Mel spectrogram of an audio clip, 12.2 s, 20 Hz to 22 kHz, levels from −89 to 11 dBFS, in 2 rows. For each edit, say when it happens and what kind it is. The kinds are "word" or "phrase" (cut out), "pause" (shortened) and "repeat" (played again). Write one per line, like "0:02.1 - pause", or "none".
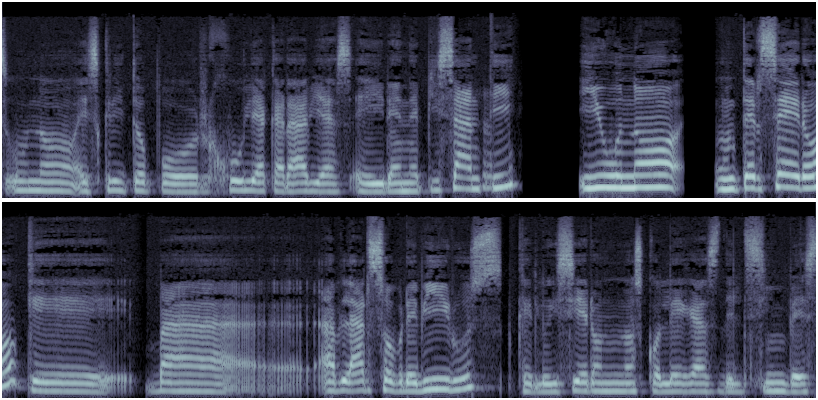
0:09.8 - word

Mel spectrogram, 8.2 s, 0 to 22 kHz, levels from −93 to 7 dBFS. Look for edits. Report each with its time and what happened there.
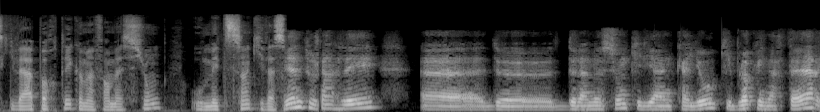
0:01.8 - pause
0:02.8 - phrase
0:03.2 - word

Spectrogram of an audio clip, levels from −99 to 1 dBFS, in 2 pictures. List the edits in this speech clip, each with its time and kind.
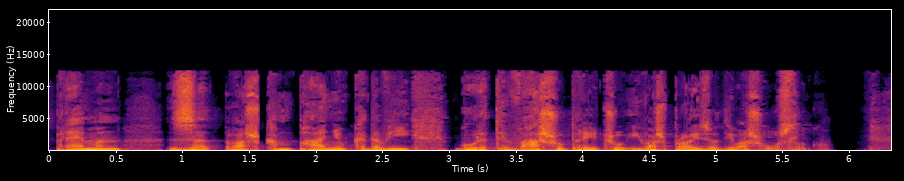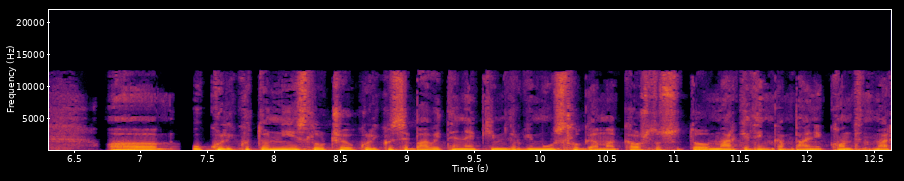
0:01.6 - word
0:07.3 - pause
0:11.3 - word

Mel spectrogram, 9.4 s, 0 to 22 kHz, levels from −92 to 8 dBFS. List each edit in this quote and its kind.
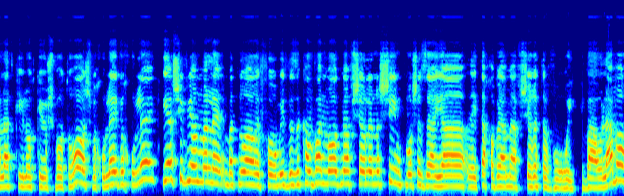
0:02.4 - pause

